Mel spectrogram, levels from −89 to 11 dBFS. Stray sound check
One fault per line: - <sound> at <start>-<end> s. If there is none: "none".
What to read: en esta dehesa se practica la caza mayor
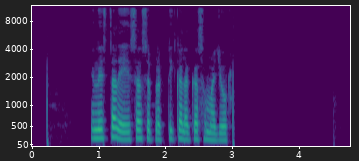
none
